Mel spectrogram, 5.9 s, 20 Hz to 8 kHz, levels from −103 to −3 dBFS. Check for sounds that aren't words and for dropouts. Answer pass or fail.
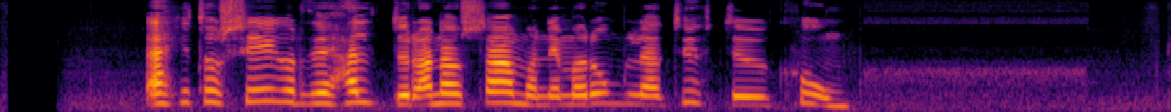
pass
